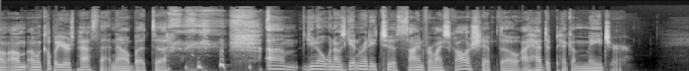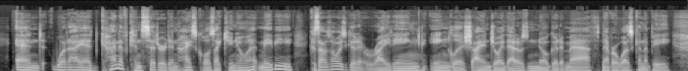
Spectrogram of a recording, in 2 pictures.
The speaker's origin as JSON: {"language": "English", "region": "Louisiana", "country": "United States", "tie": "born there", "said": "I mean, I was born in Louisiana and never lived there, you know?"}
